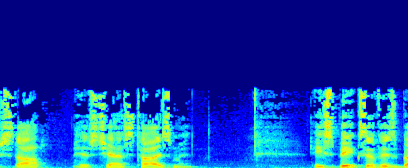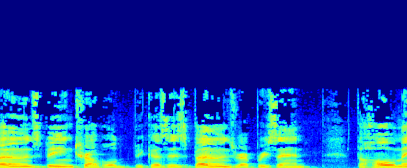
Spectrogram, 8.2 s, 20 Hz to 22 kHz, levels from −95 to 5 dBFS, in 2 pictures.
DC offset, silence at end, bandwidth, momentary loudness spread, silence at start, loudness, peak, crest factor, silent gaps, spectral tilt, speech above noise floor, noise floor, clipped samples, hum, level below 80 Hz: under 0.1%; 0 s; 10.5 kHz; 18 LU; 0 s; -27 LUFS; -8 dBFS; 20 dB; none; -3 dB/octave; 34 dB; -61 dBFS; under 0.1%; none; -68 dBFS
